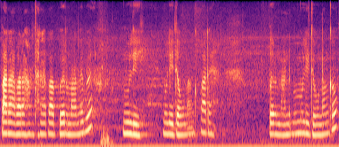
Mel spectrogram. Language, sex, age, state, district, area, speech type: Bodo, female, 45-60, Assam, Chirang, urban, spontaneous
